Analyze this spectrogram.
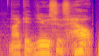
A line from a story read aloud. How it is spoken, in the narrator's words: mumbled Andy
